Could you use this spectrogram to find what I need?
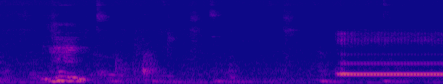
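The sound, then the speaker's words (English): A steady electronic ringing tone from an outgoing phone call starts partway through and holds loudly to the end, following a few seconds of faint, muffled talking. “He's ringing and ringing and ringing.”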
